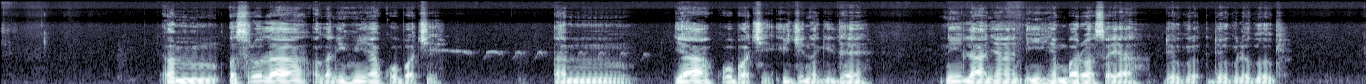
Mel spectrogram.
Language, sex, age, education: Igbo, male, 46-60, tertiary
